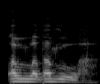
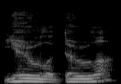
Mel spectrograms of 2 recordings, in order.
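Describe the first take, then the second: First: It is said with an Arabic accent. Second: It is said with an Australian accent. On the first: "That's the Arabic version" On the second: "the Australian version"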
